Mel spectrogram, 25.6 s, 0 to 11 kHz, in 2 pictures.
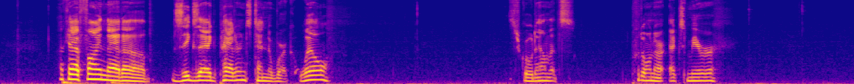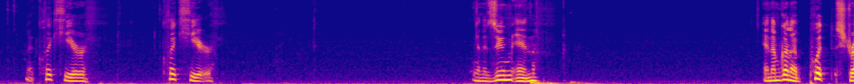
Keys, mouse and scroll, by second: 0.2 scroll down 3, 0.2 middle click, 1.0 shift+middle click, 1.5 middle click, 1.8-2.2 scroll down 1, 2.2 middle click, 5.1-6.2 scroll down 4, 9.5 click, 9.6 click, 11.2 click, 12.9 click, 13.0 click, 15.2 click, 15.3 click, 19.6-20.8 scroll up 2, 20.8 shift+middle click.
